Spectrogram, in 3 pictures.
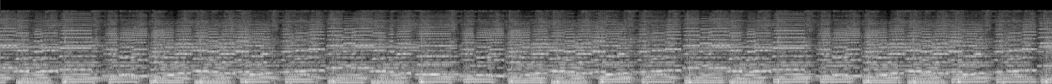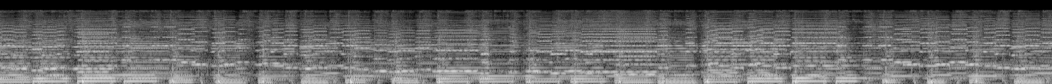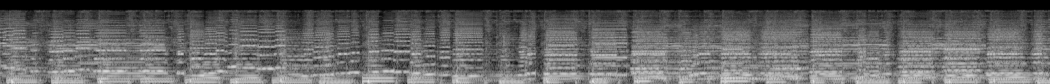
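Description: A Calabrian tarantella played by a folk band led by accordion, with a steady bouncing bass line under a quick dance rhythm.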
